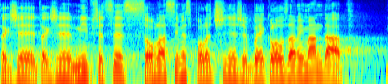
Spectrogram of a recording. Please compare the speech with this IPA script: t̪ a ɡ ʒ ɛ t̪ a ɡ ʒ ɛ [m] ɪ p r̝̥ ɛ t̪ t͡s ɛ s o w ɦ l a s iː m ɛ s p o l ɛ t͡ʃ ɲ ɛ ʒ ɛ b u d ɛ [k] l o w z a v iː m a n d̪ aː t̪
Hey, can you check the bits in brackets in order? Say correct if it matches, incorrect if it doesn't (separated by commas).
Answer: correct, correct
